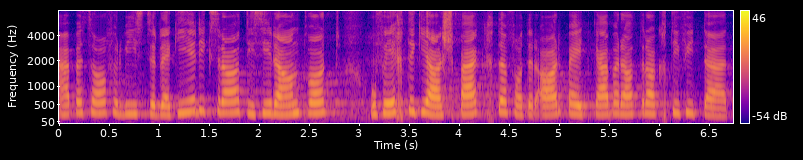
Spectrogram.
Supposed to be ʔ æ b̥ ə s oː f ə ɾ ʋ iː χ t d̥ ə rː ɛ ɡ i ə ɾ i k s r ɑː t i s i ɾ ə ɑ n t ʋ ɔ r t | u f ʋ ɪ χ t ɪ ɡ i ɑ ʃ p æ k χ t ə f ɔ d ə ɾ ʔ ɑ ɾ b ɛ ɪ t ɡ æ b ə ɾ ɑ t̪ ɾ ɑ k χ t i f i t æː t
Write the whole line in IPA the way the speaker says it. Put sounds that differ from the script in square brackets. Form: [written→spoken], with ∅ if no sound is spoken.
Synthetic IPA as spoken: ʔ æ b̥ ə s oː f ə ɾ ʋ iː [χ→s] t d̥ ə rː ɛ ɡ i ə ɾ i k s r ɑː t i s i ɾ ə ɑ n t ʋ ɔ r t | u f ʋ ɪ χ t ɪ ɡ i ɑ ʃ p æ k χ t ə f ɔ d ə ɾ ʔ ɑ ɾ b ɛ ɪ t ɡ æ b ə ɾ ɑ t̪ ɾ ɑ k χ t i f i t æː t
